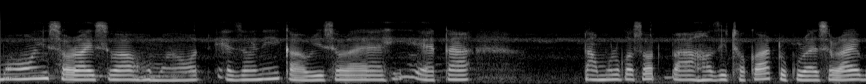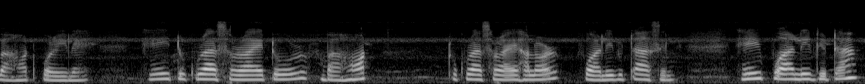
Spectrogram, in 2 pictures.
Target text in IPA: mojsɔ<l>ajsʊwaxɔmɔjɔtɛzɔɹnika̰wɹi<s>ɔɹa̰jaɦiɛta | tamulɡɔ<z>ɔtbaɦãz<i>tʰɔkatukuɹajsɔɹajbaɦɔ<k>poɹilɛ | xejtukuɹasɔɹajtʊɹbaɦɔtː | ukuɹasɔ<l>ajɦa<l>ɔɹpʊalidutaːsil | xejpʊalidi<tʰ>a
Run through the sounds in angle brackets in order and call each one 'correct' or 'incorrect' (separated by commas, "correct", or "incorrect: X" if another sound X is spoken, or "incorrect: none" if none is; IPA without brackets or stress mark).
incorrect: ɹ, correct, incorrect: s, correct, incorrect: t, incorrect: ɹ, correct, incorrect: t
